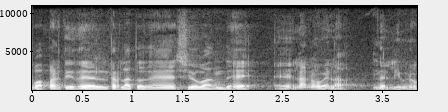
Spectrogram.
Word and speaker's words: Siobhan: The story behind the book, it's pronounced Siobhan, it's an Irish name.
